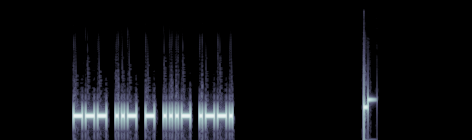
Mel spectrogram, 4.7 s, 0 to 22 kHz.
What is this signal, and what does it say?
Morse code, heard as a keyed tone, about 39 wpm, 690 Hz. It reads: OUTVP
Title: Code Groups - 5 Letter:Numbers - 40wpm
